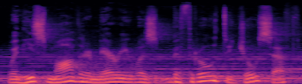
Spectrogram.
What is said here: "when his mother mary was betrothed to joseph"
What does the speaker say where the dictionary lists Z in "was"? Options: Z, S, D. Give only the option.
Z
